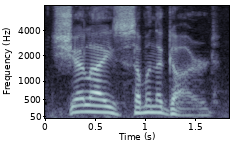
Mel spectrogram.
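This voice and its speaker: A man's voice: a little high, big pitch swings, measured pace, fairly bright tone. A man voicing a dutiful bearded town guard captain in a fantasy audiobook, with formal, old-fashioned speech.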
